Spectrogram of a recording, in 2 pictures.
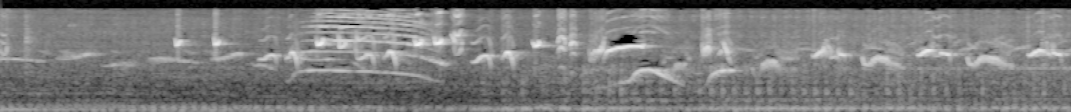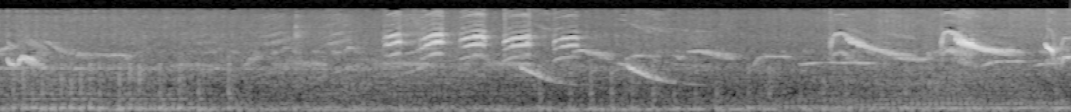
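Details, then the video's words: Tieu mi bird delivering scattered bright whistles and rapid rising trills, with slurred downward notes and a constant low rumble beneath. "Tieu mi de ban choi solo"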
